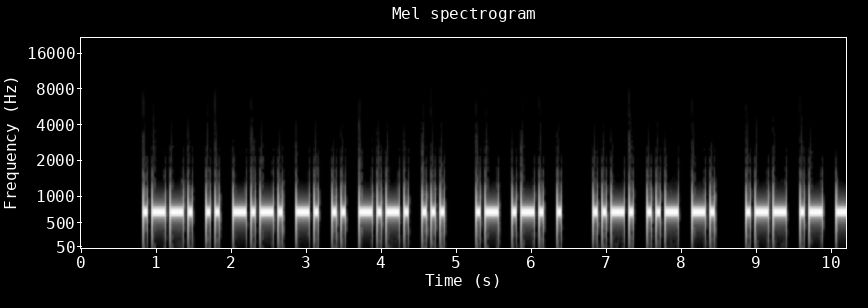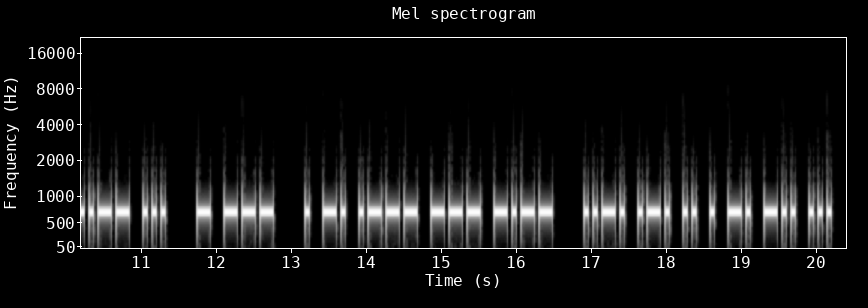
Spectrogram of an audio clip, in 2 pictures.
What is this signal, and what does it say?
Morse code, heard as a keyed tone, about 21 wpm, 700 Hz. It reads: PICNICS ARE FUN WAYS TO ENJOY FRIENDS
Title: Difficult Sentences with Hints - 20wpm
